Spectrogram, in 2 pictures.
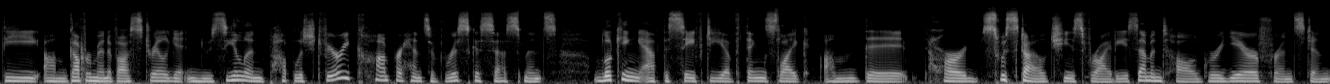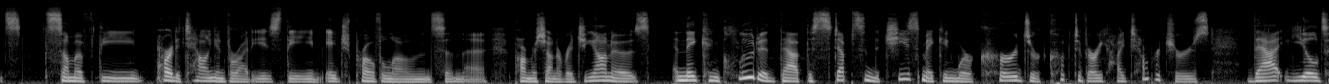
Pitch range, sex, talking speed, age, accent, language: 135-165 Hz, female, 140 wpm, 40-59, American, English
